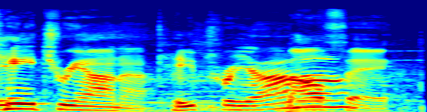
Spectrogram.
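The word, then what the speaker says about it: Caitríona Balfe: Catriona Balfe.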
